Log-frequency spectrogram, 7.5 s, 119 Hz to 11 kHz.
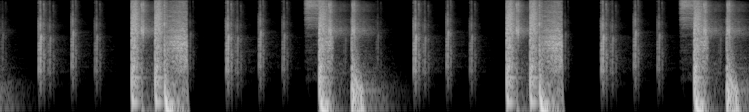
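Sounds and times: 
big floor drum groove kit: 1.3s - 1.9s, 3.0s - 4.3s, 5.1s - 6.2s, 6.8s - 7.4s.

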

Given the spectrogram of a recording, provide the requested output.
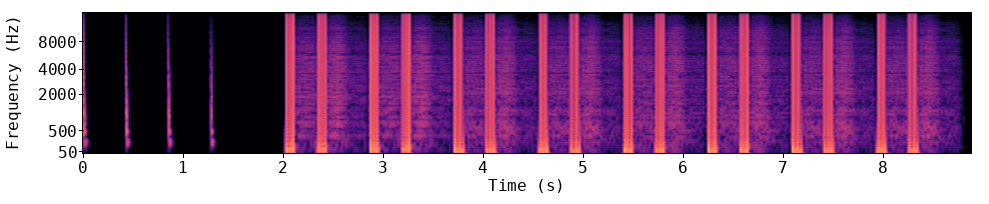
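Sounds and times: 
bass line at 142 BPM: 2.0s - 8.5s.

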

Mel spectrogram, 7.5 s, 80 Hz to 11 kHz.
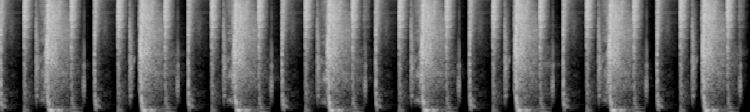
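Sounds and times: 
128 BPM drum beat: 0.0s - 7.4s.

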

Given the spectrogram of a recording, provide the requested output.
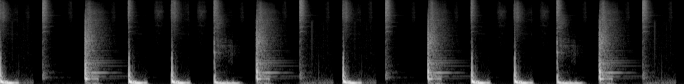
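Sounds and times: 
slow motion beat loop at 140 BPM: 0.0s - 0.4s, 1.3s - 3.8s, 4.7s - 6.7s.

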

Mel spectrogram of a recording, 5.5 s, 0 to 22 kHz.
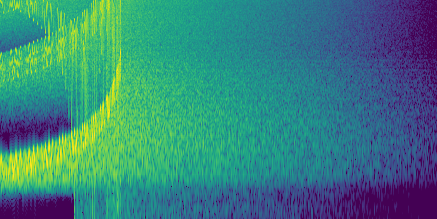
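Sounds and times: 
uplifter sound effect: 0.2s - 2.5s.

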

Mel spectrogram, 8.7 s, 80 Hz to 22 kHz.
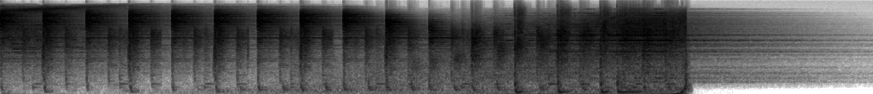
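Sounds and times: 
hands up trance drum fills at 140 BPM: 0.0s - 6.9s.

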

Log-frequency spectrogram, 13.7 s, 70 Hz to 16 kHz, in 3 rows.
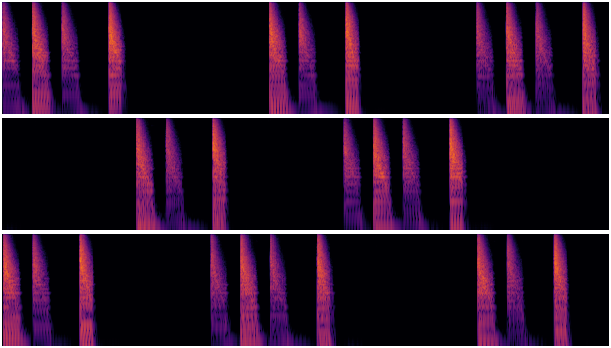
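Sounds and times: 
dry bassline in F sharp minor: 0.0s - 0.8s, 2.0s - 2.7s, 3.6s - 4.5s, 5.6s - 6.3s, 7.3s - 8.1s, 9.1s - 9.8s, 10.7s - 11.7s, 12.7s - 13.4s.

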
